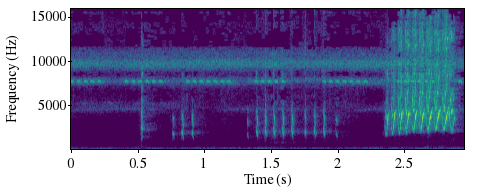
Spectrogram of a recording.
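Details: Asian pied starling, tame, singing softly: one sharp click, small groups of quick chirping notes repeated several times, ending in a louder, fast rattling buzz, with a faint steady hum behind.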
